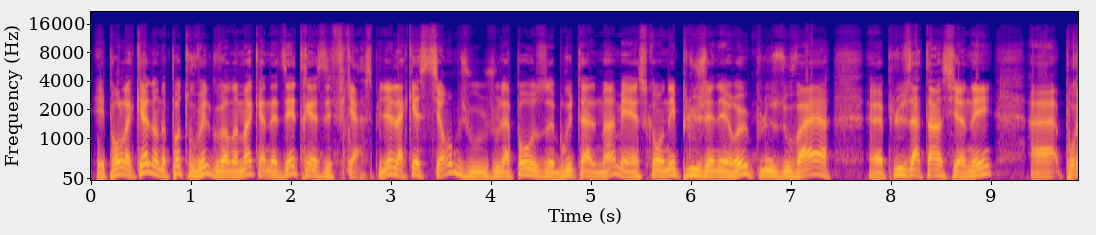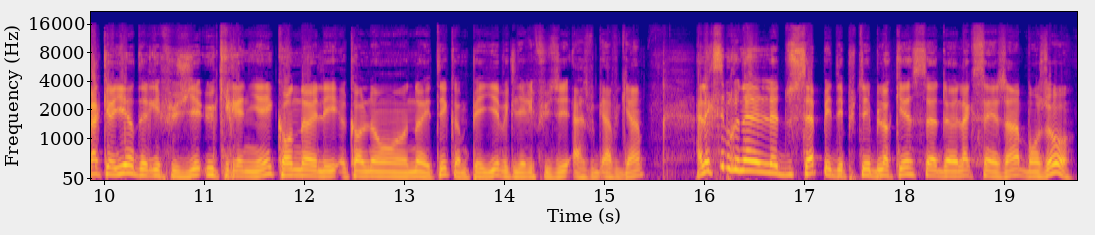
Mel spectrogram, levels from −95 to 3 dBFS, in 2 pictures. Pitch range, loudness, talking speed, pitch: 110-145 Hz, -15 LUFS, 185 wpm, 125 Hz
